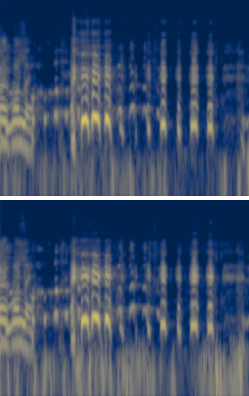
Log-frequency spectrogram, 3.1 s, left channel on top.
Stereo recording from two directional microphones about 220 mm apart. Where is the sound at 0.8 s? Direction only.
20° left (ahead or behind).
